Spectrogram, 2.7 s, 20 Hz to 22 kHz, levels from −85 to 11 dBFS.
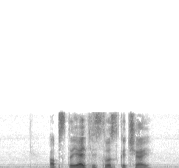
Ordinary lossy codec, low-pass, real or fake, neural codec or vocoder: AAC, 32 kbps; 7.2 kHz; real; none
